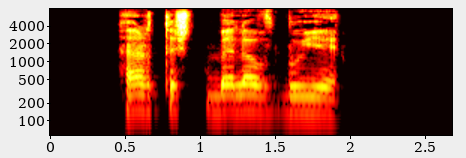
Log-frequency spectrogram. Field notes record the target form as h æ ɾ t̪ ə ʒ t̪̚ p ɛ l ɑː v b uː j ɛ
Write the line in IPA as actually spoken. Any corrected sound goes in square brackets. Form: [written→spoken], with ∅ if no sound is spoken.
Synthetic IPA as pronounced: h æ ɾ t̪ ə [ʒ→ʃ] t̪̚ [p→b] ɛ l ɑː v b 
